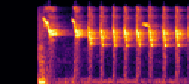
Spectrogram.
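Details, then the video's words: Rough besetan bird song as a master for training competition birds: after a brief silence, a loud burst of sharp, downslurred high chirps repeats rapidly, several per second. "MASTERAN Burung Denagn Suara Besetan Kasar"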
